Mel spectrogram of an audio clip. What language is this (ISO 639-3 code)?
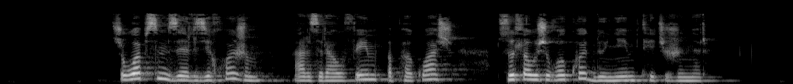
kbd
